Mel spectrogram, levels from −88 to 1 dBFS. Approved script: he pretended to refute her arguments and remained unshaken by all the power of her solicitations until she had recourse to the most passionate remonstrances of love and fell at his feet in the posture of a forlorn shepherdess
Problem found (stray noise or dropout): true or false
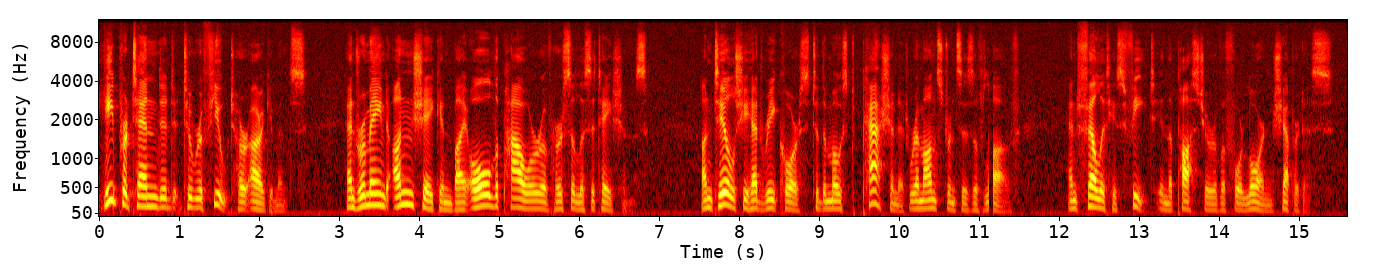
true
